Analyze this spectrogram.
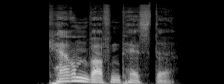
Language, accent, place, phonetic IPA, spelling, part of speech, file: German, Germany, Berlin, [ˈkɛʁnvafn̩ˌtɛstə], Kernwaffenteste, noun, De-Kernwaffenteste.ogg
- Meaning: genitive singular of Kernwaffentest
